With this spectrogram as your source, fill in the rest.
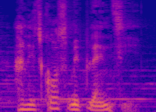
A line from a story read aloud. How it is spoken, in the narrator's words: the commander muttered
